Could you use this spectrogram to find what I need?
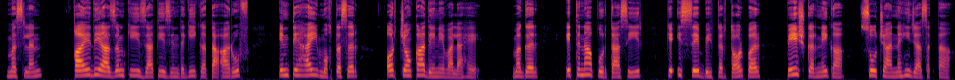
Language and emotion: Urdu, neutral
